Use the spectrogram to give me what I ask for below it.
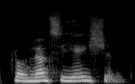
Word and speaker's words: pronunciation: me pronunciation and what what American speakers tend to do is is they shorten the o sound like pronunciation see I think if you're learning it you tend to want to put an emphasis on pro but the American English is pronun pronunci pronunciation so you don't put as much emphas es on the pro as you do on the nun as pronunciation.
